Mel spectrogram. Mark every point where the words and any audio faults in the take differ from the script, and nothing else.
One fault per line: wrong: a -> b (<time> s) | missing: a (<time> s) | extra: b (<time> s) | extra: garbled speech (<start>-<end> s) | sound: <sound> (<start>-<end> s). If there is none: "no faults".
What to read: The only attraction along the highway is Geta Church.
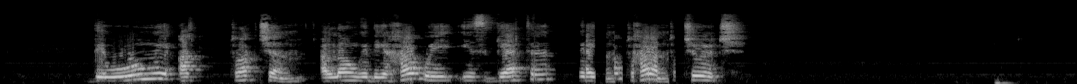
extra: garbled speech (5.8-6.8 s)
